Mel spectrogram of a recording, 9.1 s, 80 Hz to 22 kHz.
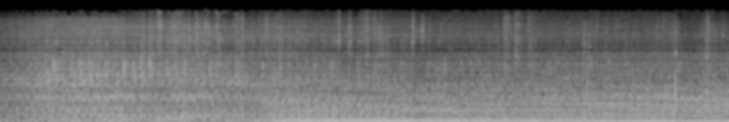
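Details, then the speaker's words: Denyo DCA-15SS-N genset, 1.6 L 3-cylinder Nissan diesel (18 PS at 1500 rpm), over 30 years old, started cold after glow-plug preheat following years unused: clatters at first, then settles into a steady even thumping idle with low drone; normal cold idle. "okay I think this should be okay now start okay this that's not that for a an engine that hasn't run in years"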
